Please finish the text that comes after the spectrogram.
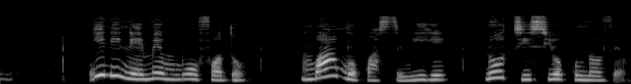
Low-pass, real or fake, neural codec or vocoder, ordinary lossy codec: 9.9 kHz; fake; vocoder, 22.05 kHz, 80 mel bands, Vocos; none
